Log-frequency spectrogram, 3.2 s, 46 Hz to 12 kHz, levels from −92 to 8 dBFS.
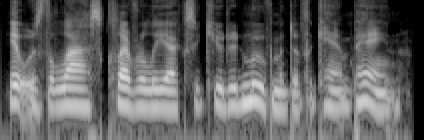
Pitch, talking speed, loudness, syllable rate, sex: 180 Hz, 190 wpm, -18 LUFS, 6.1 syllables/s, female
